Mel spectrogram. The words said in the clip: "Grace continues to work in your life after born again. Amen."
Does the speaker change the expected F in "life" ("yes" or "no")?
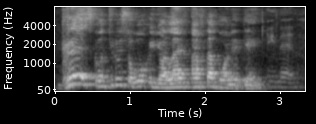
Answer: no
